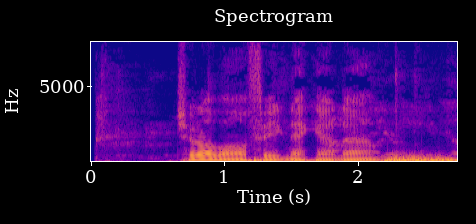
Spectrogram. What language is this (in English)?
Persian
